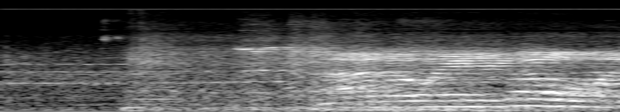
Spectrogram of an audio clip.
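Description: Greyhound starting traps springing open with a sudden bang about half a second in, as the race starts. From about a second in, the race commentator's voice rises over it.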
